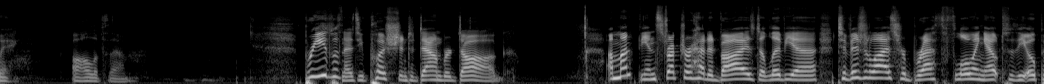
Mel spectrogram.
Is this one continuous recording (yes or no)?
no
